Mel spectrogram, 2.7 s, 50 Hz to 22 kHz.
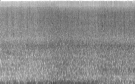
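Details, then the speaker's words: Freshly restored 1967 Hemi GTX convertible, first start outside, air cleaner off, oil pressure good; lumpy V8 idle with light fast metallic rattle over the exhaust beat, attributed to the rockers; carburetor mixture being adjusted. "okay rockers in them that's what all that rattling is yeah"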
